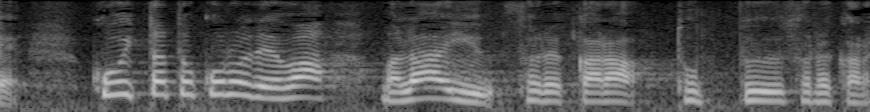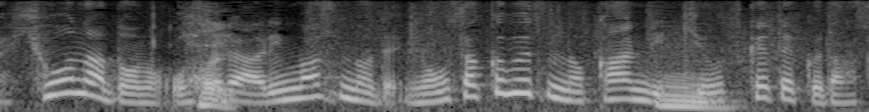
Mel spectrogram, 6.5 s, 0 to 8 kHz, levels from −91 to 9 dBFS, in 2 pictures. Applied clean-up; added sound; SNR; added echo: none; none; none; none.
